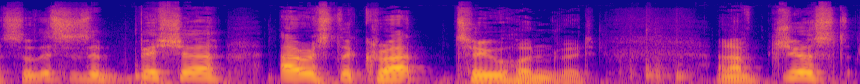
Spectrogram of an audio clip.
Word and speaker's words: Buescher: It says Buescher Aristocrat 200, but for many years, probably like you out there, I was pronouncing it Buescher because of the U in the spelling, but it's not.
